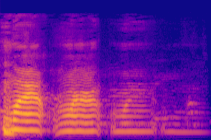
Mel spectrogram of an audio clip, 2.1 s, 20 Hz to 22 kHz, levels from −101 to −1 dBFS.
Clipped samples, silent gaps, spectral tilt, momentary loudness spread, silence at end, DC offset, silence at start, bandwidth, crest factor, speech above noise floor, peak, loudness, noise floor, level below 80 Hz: under 0.1%; none; -5.5 dB/octave; 22 LU; 0.65 s; under 0.1%; 0 s; 16 kHz; 20 dB; 29 dB; -4 dBFS; -22 LUFS; -51 dBFS; -84 dBFS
